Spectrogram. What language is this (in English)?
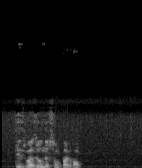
French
